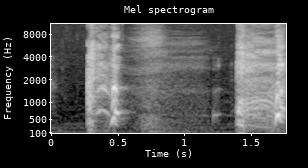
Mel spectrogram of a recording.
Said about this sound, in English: I'm really good at coughing into a microphone.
